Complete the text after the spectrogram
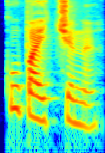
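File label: "купайтчыны", Komi, female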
